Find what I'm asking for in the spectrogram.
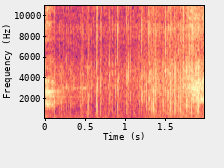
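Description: Night thunder during an autumn storm, heard from indoors with light rain falling: a continuous loud, rolling rumble with faint pops and bursts over a wash of noise, and no talking.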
